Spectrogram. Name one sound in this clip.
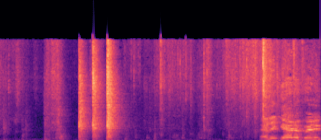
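A metal tin clatters as it is set down.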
